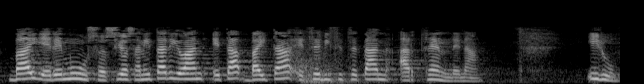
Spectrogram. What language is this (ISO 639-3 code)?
eus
